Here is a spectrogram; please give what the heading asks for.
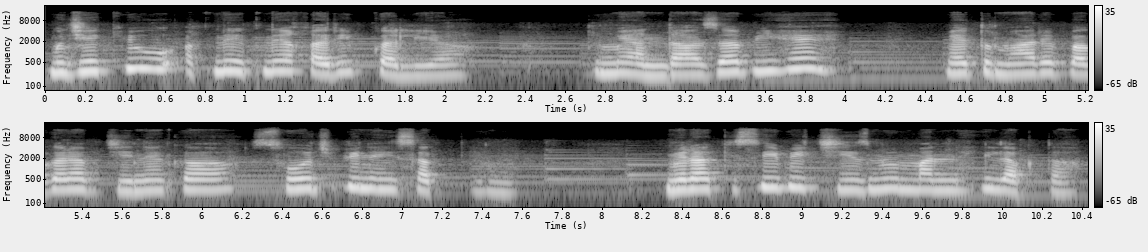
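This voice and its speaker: A woman's voice: on the high side, close to an everyday voice. A woman voicing a lovestruck, earnest young college woman in a storybook romance, pleading and heartfelt. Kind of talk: scripted story dialogue. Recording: dull lo-fi sound under music.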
